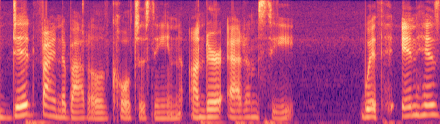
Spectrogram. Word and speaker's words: colchicine: Colchicine?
